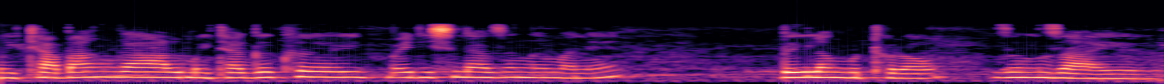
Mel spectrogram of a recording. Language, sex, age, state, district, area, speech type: Bodo, female, 30-45, Assam, Udalguri, urban, spontaneous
